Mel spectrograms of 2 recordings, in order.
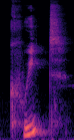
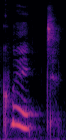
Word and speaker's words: quid: Qui, quem, aquam, quid, que, there's the ligature, quod, quit, not quit, but quit because the I has that long E sound.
